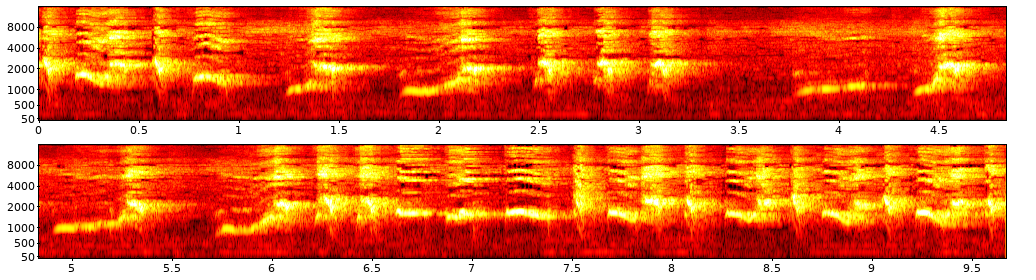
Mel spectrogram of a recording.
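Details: Chinese hwamei tutor song for training a bird to sing: varied, rapid phrases of rising whistles mixed with harsher squawky notes, broken by short pauses, then a dense run of chattering whistles.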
